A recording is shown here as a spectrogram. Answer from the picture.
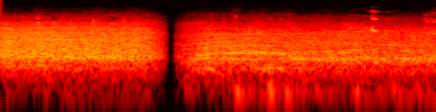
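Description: Basketball arena sound: steady crowd noise with a basketball bouncing on the hardwood court. The sound cuts out abruptly for a moment a little under a second in.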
